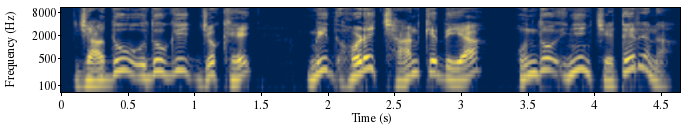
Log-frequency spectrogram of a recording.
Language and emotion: Santali, surprised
